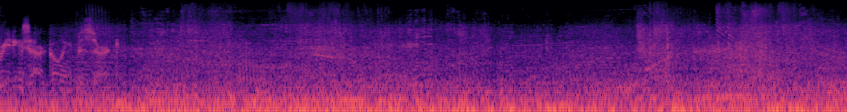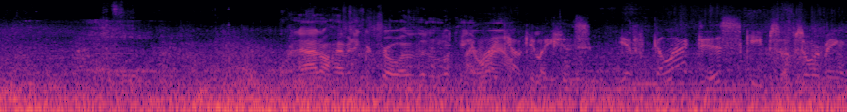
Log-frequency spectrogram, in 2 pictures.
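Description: Jetpack thrusters roar.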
